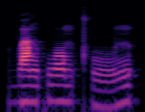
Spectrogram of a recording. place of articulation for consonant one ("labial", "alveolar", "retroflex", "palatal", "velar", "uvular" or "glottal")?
labial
